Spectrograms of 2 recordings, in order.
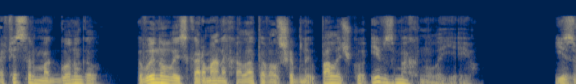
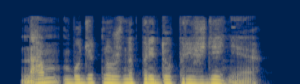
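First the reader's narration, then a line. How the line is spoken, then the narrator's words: Very calm. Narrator (Russian): очень спокойно сказал Дамблдор птице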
